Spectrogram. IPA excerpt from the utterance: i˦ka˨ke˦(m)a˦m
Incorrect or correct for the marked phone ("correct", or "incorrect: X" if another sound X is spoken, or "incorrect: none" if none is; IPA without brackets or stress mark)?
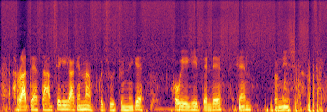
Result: incorrect: n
